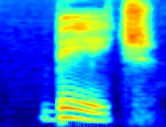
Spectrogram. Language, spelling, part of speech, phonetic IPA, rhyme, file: Hungarian, Bécs, proper noun, [ˈbeːt͡ʃ], -eːt͡ʃ, Hu-Bécs.ogg
- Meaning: Vienna (the capital city of Austria)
